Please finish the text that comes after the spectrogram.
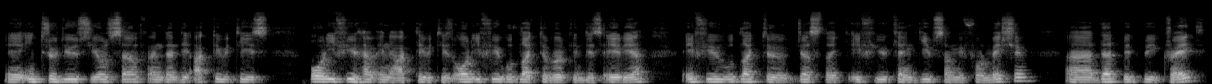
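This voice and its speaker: A man's voice: lowish voice, fairly even intonation, moderate pace, darkish tone. A man hosting an online meeting, speaking English as a with many fillers and restarts. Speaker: meeting host. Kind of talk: online meeting, casual moderating.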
